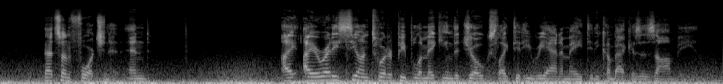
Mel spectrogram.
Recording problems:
low rumble; noticeable; throughout; 15 dB below the speech

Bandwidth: 14 kHz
